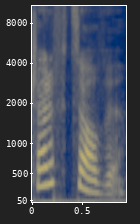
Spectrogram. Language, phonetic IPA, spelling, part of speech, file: Polish, [t͡ʃɛrfˈt͡sɔvɨ], czerwcowy, adjective, Pl-czerwcowy.ogg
